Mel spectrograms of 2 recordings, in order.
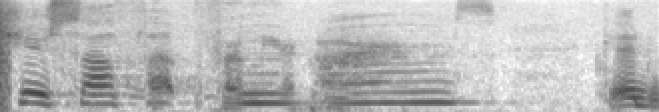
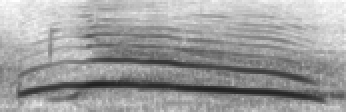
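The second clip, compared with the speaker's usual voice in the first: high, loud falling meow; scared cat meow; 11 dB louder than usual. Pretend. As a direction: squeal it like a frightened kitten. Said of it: "And then it's a scared cat".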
